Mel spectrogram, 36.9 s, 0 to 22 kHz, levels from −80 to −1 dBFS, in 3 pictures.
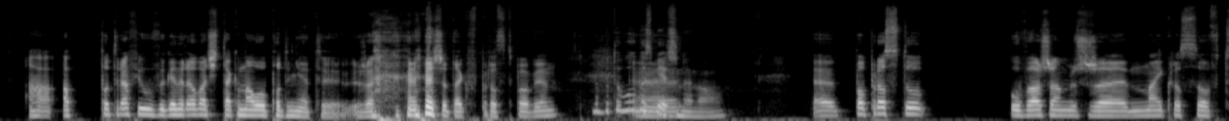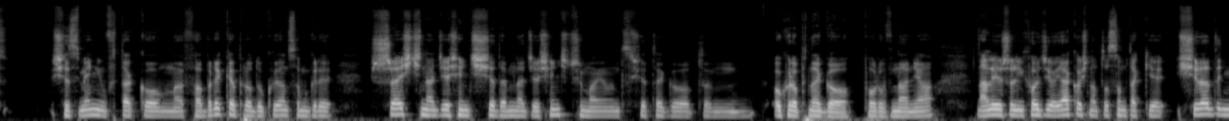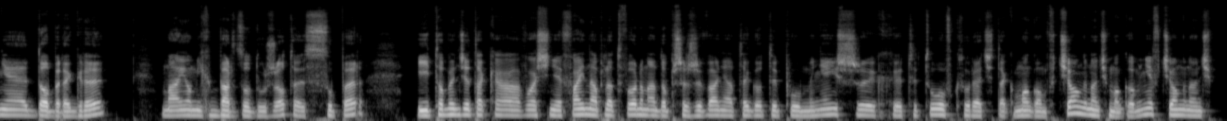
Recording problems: none

